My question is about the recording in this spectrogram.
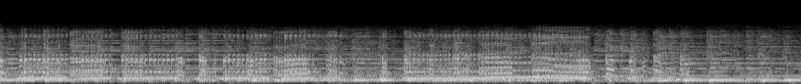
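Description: Live acoustic guitar strumming a folk song, with wordless vocal sounds bending in pitch over it.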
